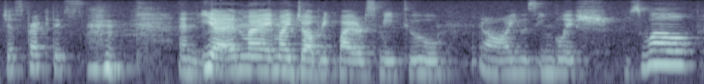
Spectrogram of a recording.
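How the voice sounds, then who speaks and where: A woman's voice: mid-range voice, slow, a bit bright, low-quality recording. Chatty Hungarian-accented woman vlogging at home. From Slovakia. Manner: rambling, chatty, frequent laughs and fillers. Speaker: fitness vlogger and coach. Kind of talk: casual chat to camera. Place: home living room, indoors. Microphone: camera on table at arm's length.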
